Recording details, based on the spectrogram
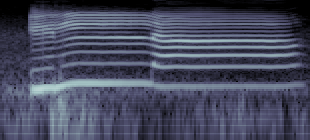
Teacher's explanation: الا کو بھی ہم ایک الف کے برابر لمبا کریں گے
